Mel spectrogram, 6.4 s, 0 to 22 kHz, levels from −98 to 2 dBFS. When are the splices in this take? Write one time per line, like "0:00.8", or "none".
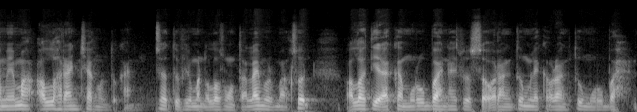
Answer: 0:01.6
